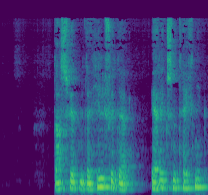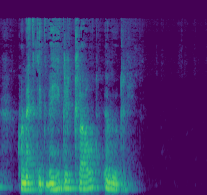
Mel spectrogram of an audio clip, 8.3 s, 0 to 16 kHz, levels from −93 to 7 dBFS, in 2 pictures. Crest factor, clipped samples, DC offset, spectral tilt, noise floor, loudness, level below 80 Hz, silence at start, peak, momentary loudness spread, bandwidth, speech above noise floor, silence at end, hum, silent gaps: 16 dB; under 0.1%; under 0.1%; -5.5 dB/octave; -75 dBFS; -20 LUFS; -58 dBFS; 1.1 s; -4 dBFS; 9 LU; 11.5 kHz; 56 dB; 1.55 s; none; none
